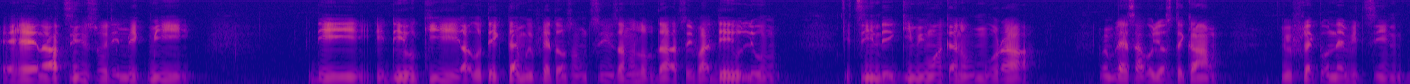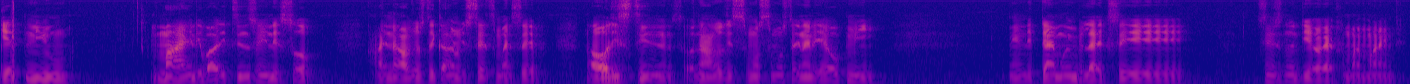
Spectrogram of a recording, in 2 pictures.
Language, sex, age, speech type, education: Nigerian Pidgin, male, 15-29, spontaneous, tertiary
